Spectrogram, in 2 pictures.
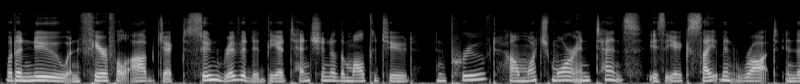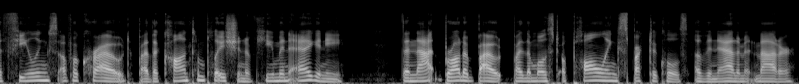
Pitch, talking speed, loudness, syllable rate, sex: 160 Hz, 175 wpm, -21 LUFS, 5.3 syllables/s, female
